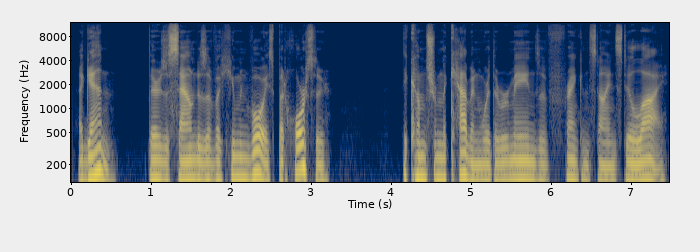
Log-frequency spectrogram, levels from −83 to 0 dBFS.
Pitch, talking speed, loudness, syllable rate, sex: 110 Hz, 195 wpm, -20 LUFS, 5.8 syllables/s, male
